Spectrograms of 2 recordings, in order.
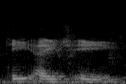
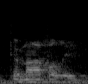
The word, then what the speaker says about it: Thermopylae: Know that the Spartans will forever be remembered as heroes for making their stand at Thermopylae, T-H-E-R-M-O-P-Y-L-A-E, Thermopylae.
